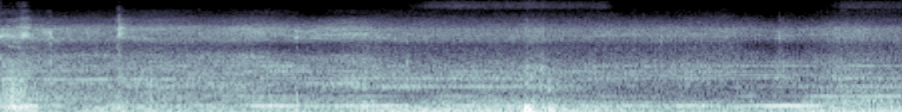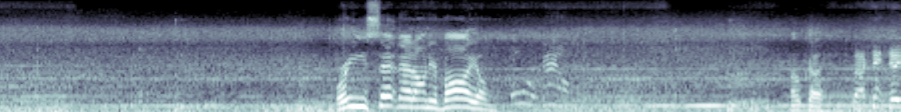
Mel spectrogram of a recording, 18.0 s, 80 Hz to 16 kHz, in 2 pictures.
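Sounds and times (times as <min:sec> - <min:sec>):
hum: 0:00.0 - 0:18.0.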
